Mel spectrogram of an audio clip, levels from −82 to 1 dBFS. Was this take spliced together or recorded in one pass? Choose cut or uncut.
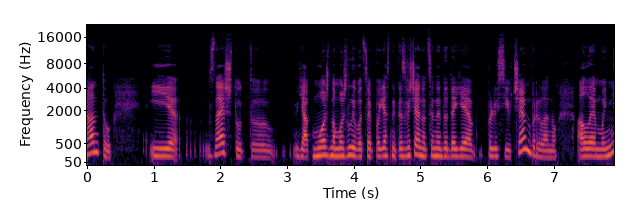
uncut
